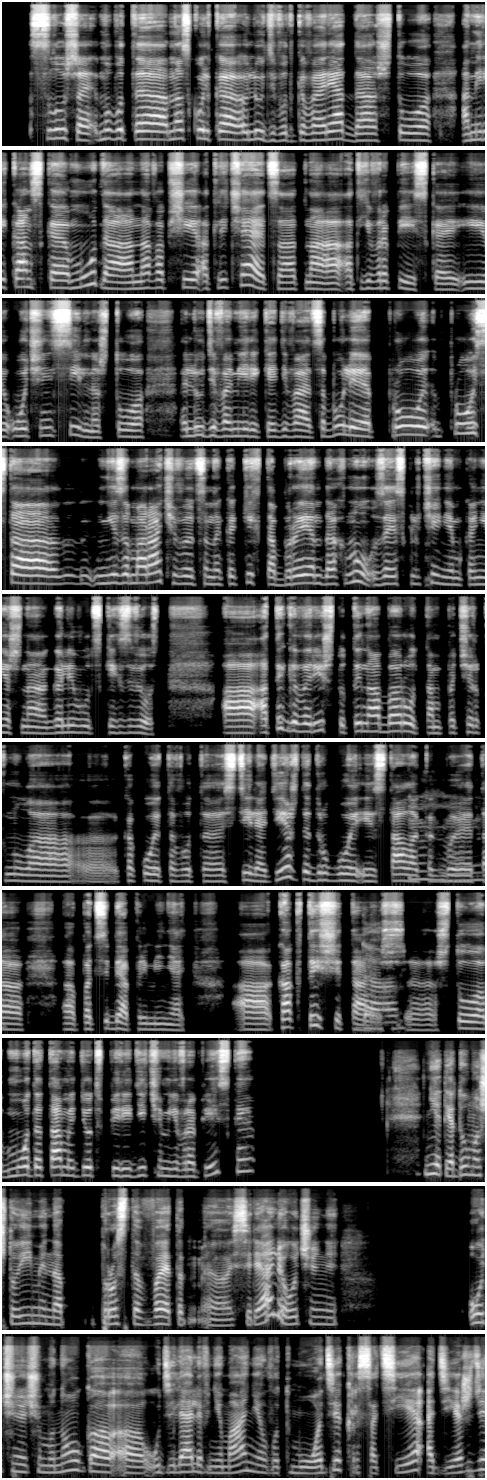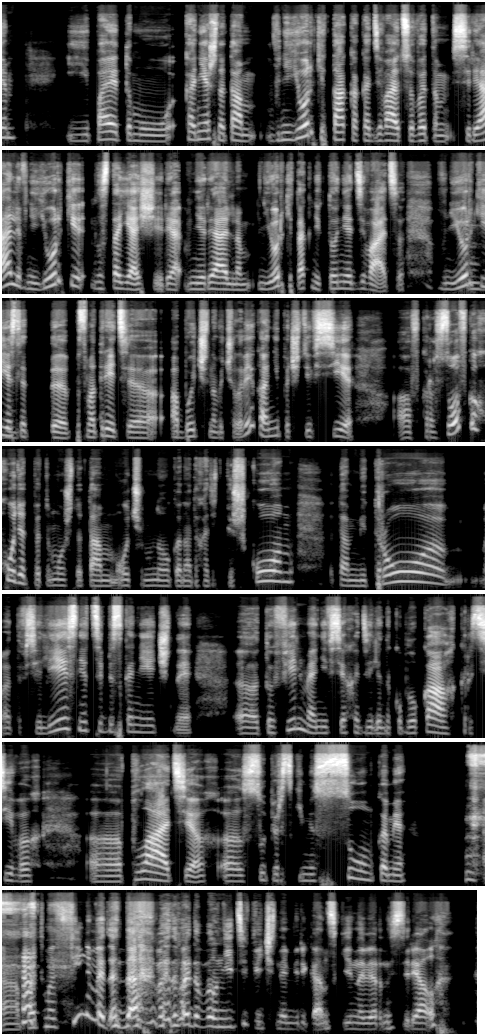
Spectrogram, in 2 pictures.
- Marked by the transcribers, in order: tapping; laughing while speaking: "да, поэтом поэтому это был"; chuckle; chuckle
- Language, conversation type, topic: Russian, podcast, Какой сериал вы могли бы пересматривать бесконечно?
